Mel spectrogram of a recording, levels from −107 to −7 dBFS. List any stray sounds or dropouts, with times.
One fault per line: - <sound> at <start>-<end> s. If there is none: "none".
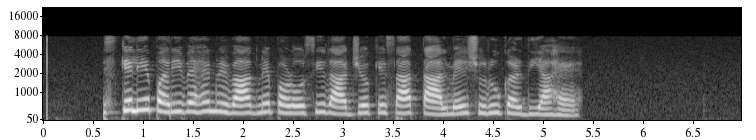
none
